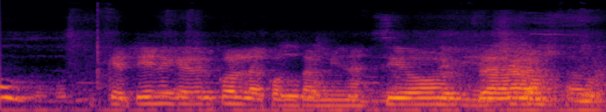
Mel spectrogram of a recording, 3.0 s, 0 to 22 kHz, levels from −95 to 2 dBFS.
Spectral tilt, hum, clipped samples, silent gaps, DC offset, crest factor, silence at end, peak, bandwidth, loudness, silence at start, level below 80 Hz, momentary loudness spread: -6 dB/octave; none; under 0.1%; none; under 0.1%; 16 dB; 0 s; -14 dBFS; 15 kHz; -30 LUFS; 0 s; -50 dBFS; 10 LU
